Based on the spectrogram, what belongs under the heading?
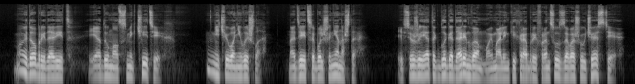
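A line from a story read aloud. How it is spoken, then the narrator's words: Plain. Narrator (Russian): ответил Бюргер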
